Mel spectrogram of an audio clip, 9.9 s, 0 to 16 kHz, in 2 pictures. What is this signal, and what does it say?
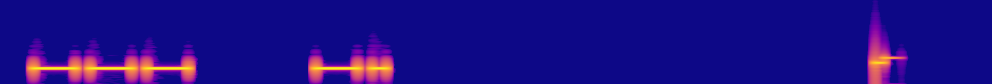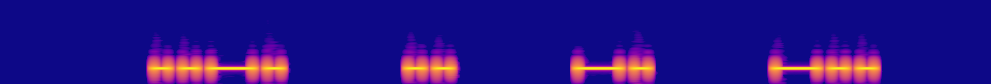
Morse code, heard as a keyed tone, about 17 wpm, spaced as for 10 wpm, 700 Hz. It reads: ON FIND
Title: 3x Character Spacing - Top 500 Words - 17wpm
